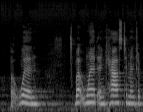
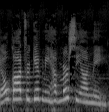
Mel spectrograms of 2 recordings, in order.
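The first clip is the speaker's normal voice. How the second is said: pleading cry to God; 6 semitones higher than usual. Retold or imitated. Speaker retells his own prayer again.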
